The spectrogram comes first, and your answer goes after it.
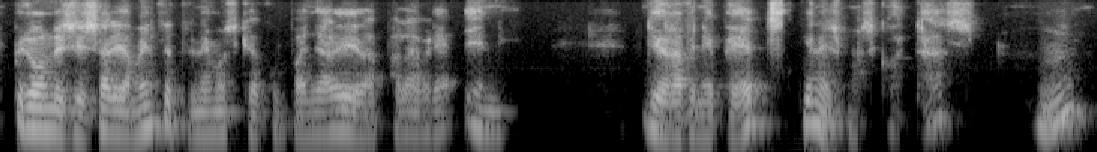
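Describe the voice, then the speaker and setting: A man's voice: mid-range voice, moderate pace, vocal fry, a little mellow, husky. A man teaching an English class, patiently explaining and modeling questions.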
